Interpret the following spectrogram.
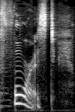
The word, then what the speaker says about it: forest: In the forest. forest 할 때 forest라고 L처럼 들리지 않게 R 발음은 뒤로 혀를 당겨서 r 이런 식으로 혀끝이 입천장에 닿지 않게 해주세요.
